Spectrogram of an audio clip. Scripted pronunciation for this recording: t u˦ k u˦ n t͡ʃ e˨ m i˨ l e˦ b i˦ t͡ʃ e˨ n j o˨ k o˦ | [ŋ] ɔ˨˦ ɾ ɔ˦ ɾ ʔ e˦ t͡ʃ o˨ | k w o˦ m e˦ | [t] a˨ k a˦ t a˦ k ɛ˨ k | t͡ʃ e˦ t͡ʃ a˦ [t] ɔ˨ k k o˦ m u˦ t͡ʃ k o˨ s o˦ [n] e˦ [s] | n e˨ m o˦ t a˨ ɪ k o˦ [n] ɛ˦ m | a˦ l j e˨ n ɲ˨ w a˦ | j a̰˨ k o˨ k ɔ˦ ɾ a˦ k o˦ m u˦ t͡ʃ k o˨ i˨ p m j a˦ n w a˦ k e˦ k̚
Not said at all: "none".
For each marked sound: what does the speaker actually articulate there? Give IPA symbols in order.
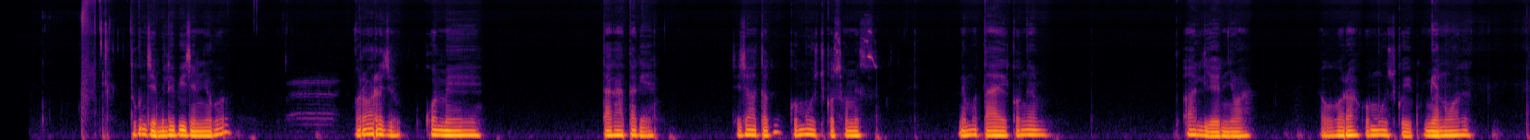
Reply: ŋ, t, t, m, s, ŋ

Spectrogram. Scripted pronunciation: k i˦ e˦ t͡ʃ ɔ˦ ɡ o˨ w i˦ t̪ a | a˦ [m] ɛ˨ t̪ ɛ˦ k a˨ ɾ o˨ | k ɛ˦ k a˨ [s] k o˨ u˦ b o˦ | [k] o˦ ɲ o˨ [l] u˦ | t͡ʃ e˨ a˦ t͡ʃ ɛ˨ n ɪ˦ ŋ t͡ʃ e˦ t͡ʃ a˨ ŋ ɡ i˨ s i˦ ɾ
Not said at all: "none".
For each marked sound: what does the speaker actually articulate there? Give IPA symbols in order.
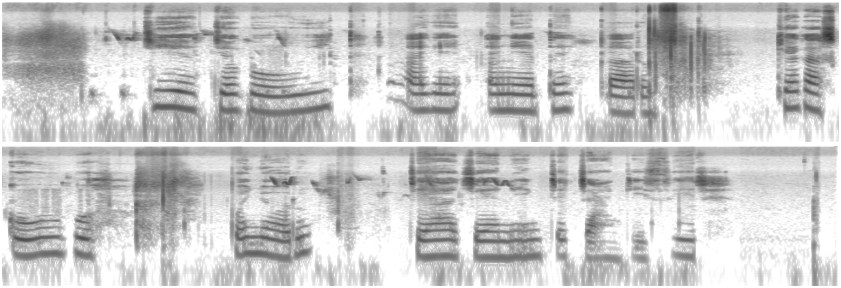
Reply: ŋ, s, p, ɾ

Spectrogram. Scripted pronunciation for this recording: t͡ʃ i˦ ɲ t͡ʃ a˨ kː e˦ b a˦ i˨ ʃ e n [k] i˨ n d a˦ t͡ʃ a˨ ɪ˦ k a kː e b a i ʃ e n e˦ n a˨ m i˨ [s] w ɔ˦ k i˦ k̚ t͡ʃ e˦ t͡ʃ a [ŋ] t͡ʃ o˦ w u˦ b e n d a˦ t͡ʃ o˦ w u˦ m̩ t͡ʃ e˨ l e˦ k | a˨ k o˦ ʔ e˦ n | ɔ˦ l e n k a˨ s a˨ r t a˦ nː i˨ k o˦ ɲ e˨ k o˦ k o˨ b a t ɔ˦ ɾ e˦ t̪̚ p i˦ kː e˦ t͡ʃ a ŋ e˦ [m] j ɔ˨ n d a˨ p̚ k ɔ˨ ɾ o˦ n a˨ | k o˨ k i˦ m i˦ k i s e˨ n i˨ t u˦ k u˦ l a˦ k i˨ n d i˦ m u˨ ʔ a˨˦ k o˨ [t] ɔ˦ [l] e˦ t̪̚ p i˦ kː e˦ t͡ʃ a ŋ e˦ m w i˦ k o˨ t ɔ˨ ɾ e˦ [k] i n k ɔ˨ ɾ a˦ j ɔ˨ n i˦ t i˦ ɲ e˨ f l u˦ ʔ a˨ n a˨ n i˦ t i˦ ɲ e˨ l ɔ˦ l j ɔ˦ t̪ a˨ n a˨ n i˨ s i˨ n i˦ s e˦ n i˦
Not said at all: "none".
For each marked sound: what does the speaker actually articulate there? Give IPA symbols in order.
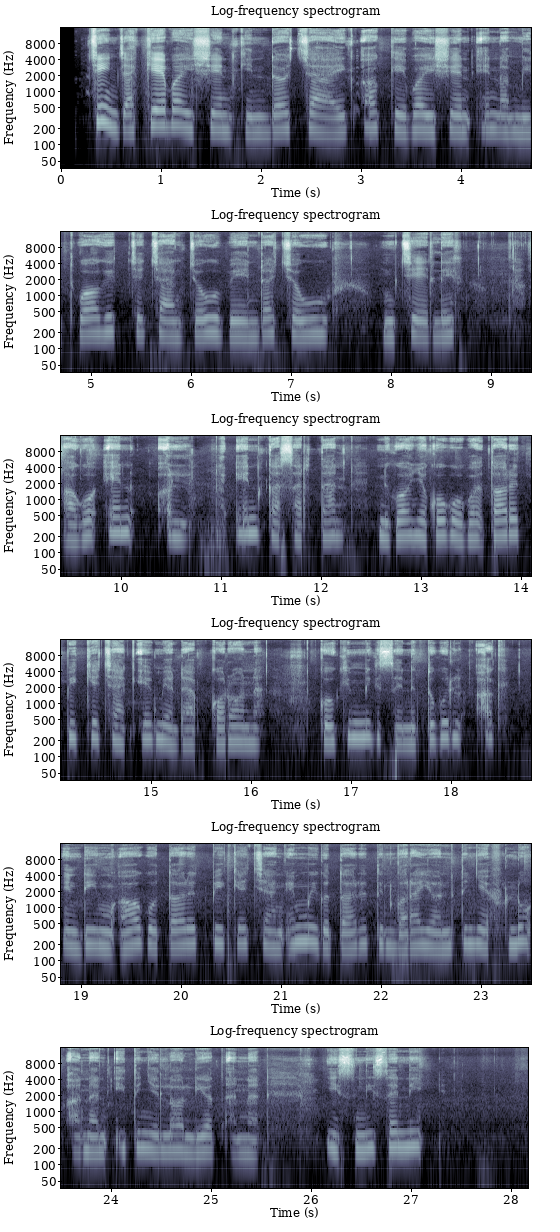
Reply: k, t, ŋ, m, t, ɾ, t

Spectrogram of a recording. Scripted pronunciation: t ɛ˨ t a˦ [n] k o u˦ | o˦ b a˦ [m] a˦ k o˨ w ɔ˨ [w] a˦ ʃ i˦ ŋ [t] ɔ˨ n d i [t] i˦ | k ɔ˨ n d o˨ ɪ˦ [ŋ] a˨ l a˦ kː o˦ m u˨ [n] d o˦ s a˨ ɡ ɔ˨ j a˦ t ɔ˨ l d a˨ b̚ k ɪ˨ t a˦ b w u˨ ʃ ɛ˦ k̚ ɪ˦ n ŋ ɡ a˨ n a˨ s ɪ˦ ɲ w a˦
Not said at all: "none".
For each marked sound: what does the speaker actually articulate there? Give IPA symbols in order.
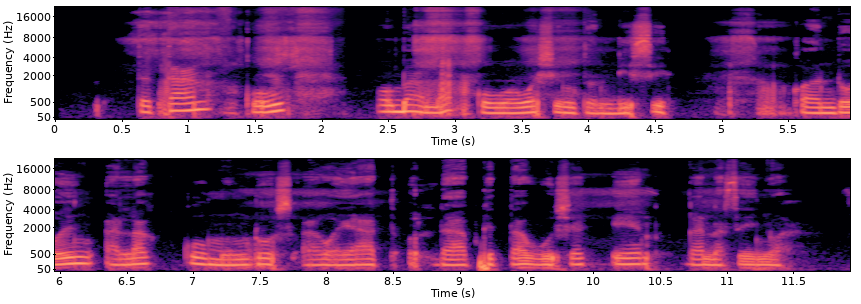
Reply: n, m, w, t, s, ŋ, ŋ

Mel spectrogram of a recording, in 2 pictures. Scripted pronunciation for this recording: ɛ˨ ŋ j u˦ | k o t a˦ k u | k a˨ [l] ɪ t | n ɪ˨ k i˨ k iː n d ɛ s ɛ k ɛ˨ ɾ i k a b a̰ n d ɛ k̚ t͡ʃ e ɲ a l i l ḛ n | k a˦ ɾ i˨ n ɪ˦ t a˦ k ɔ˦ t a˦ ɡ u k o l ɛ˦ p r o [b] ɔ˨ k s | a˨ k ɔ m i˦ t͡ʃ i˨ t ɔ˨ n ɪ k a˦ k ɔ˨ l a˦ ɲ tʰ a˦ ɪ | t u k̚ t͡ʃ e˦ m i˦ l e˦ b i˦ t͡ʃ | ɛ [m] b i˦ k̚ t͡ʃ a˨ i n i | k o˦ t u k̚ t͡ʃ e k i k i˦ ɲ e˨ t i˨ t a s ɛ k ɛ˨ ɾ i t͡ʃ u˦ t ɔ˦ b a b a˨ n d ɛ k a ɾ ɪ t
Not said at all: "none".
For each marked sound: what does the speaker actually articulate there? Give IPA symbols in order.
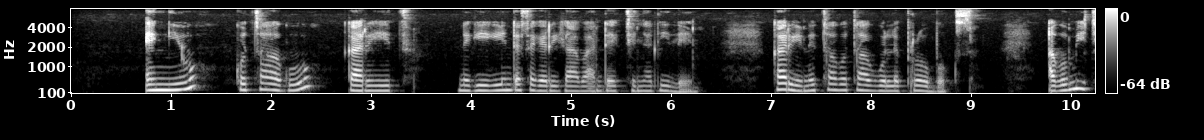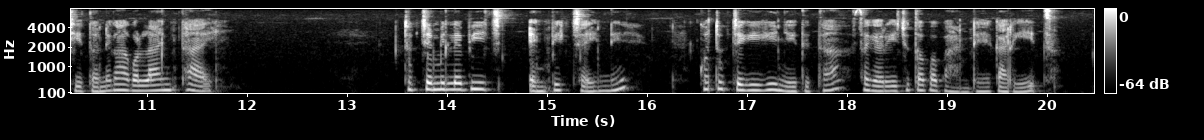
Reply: ɾ, b, ŋ

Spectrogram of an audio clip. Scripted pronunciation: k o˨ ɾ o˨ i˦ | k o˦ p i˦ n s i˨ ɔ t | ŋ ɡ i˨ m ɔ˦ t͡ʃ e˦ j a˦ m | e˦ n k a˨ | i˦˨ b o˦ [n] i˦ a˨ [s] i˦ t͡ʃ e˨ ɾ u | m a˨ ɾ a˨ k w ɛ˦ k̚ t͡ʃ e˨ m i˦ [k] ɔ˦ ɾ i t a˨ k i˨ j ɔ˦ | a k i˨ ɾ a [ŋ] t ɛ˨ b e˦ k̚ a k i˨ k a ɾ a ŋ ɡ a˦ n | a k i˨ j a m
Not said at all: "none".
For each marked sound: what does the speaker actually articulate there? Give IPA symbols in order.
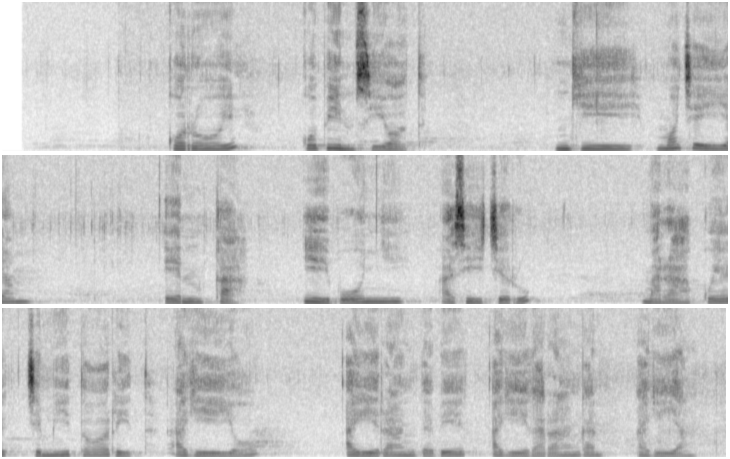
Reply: ɲ, s, t, ŋ

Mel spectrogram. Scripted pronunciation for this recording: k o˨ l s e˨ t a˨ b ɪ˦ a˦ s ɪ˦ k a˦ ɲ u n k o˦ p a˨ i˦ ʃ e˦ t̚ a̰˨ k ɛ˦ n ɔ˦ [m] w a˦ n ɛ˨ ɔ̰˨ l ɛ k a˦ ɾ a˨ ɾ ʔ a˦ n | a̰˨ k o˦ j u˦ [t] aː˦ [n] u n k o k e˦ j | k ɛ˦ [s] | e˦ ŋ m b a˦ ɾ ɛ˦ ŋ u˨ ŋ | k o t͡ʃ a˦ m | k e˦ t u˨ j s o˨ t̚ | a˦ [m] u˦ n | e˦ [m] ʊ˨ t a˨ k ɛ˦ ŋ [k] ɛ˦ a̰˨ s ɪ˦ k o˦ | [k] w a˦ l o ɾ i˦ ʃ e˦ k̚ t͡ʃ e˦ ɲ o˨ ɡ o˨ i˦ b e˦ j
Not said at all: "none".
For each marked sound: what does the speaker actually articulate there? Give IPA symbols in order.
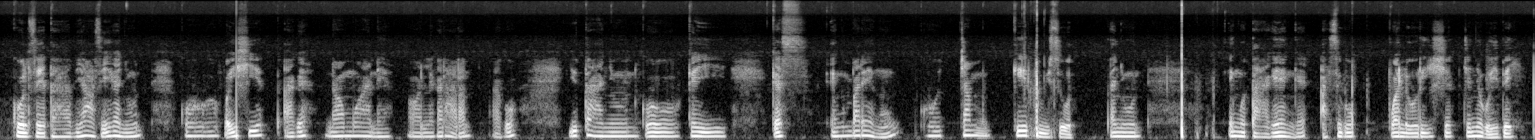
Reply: m, t, ɲ, s, ɲ, ŋ, ɡ, p

